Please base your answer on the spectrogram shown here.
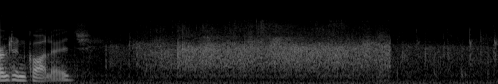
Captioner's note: audience applauding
